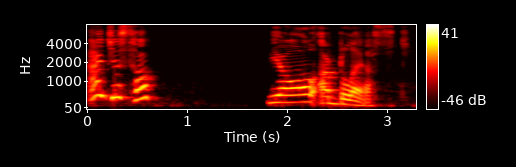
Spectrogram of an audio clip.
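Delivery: high, drawn-out Southern blessing; hammed-up Southern accent. Shown as a demonstration. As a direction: lay the Southern accent on thick and slow. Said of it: "Hope you enjoy my Southern accent".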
